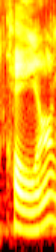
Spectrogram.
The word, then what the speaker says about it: Koehler: The first day I taught you how to say my name, which is Kohler, like the toilets.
